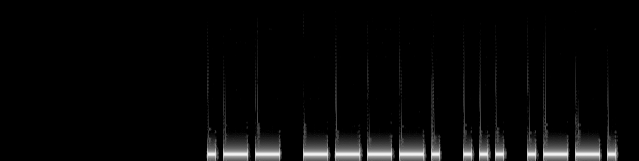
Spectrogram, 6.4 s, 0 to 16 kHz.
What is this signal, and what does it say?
Morse code, heard as a keyed tone, about 15 wpm, 700 Hz. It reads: W9SP
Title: USA Call Signs - 4 Characters - Repeated 3x - 15wpm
